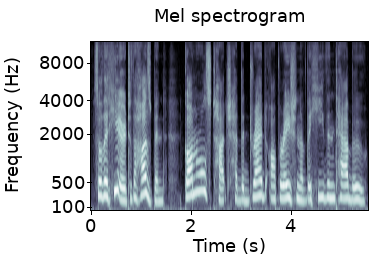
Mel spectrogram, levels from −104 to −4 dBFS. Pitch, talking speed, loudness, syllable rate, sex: 235 Hz, 175 wpm, -18 LUFS, 5.0 syllables/s, male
